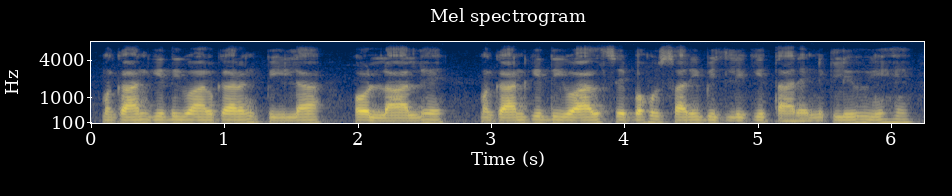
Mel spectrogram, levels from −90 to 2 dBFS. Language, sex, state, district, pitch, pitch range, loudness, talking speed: Hindi, male, Uttar Pradesh, Lalitpur, 105 Hz, 100-110 Hz, -17 LUFS, 200 wpm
